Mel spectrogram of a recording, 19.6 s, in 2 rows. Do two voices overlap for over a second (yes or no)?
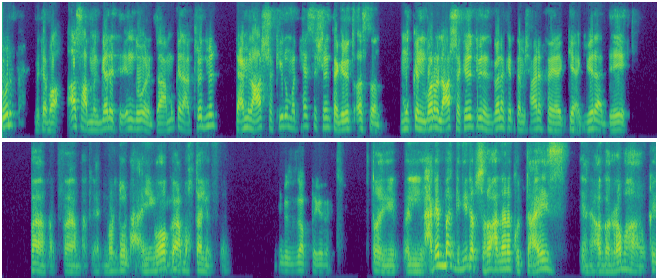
no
